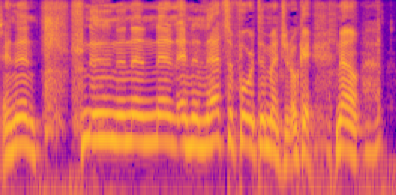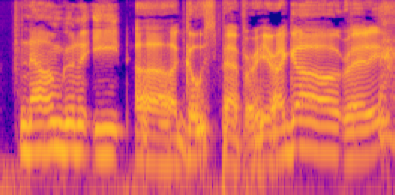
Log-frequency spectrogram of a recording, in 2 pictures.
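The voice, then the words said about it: Impression of a YouTube kid. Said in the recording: “Let me do an impression of the kid on YouTube that we watched.”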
